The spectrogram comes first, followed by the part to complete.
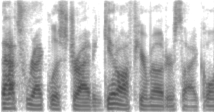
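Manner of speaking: plain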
